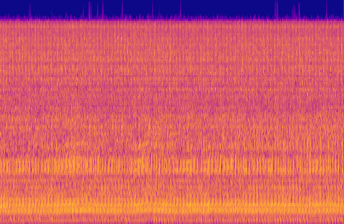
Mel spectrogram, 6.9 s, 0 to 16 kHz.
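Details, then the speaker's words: Kawasaki Bayou 300 single after oil was added to the cylinder (compression 60 to 120 psi) and a shot of pure ether: it starts and runs fast and harsh while being gunned, with a thin, uneven beat and top-end clatter. The engine is likely worn, with low compression. "so wow i never ever thought it would start how's pulling that how's that for pulling one out of your butt anyway um so it starts it runs it moves the valves seem to be sealing enough i think it's just worn out i think it just has no compression"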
